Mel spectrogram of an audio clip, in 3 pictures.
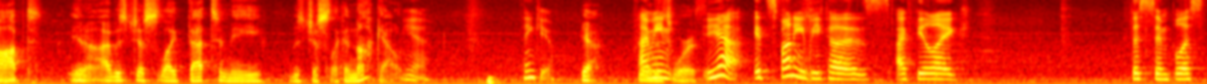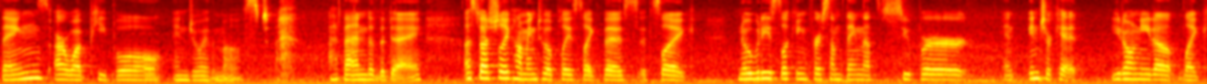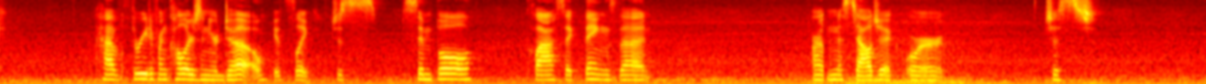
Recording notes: At Forsythia restaurant in lower Manhattan. Outside the restaurant.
